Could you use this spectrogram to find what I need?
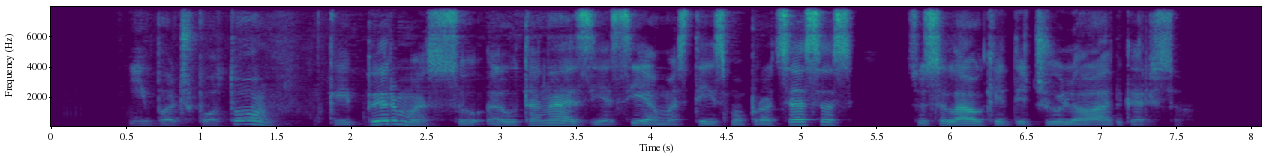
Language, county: Lithuanian, Šiauliai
